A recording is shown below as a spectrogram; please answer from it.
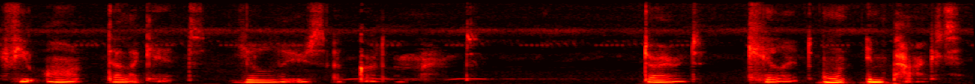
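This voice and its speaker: A woman voicing an ancient female vampire who mentors her fledgling, speaking in a hushed, breathy whisper with hesitant restarts. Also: on the high side, fairly even intonation, unhurried, slight background noise. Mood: hushed, instructive. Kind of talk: audio roleplay.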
